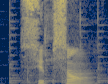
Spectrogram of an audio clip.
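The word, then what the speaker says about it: soupçon: The C cedilla is a Latin letter used in languages like French, Portuguese, and Turkish to denote the a soft C sound before A, O, or U replacing the hard ca- Okay, so it's a So it's a soft soft C. And then okay, what is it? Soupson.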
